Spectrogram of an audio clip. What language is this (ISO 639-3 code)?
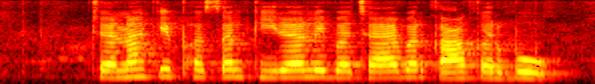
hne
